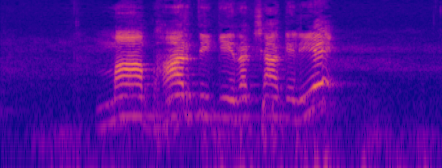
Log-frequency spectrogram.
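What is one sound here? An elderly man speaks forcefully into a microphone, heard through a loudspeaker outdoors.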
